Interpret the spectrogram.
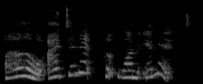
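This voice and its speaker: A woman's voice: very high voice, lively intonation, unhurried, a little mellow, voice pushed up, poor audio. A woman voicing a proper lady cat hostess in a storybook reading, formal and severe. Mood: prim.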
